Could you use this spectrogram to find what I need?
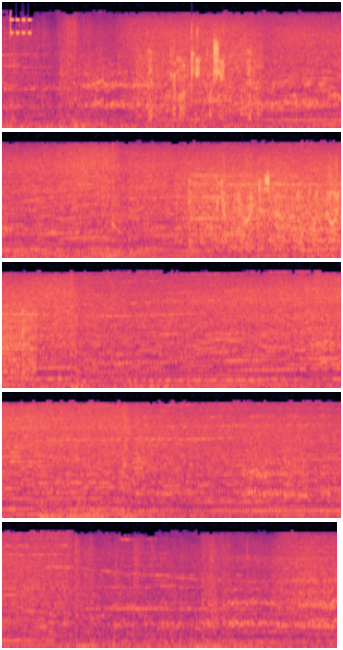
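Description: A racing car engine roars and shifts through gears.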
